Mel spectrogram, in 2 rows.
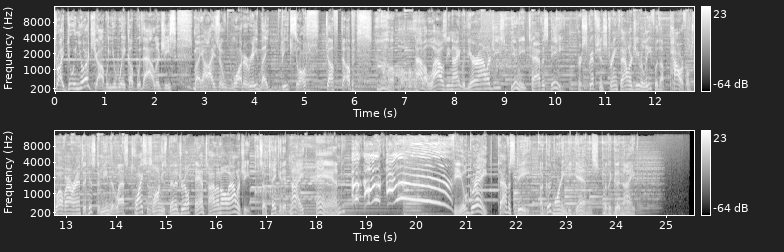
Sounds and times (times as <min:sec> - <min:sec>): Speech: 0:00.0 - 0:18.6, 0:20.8 - 0:24.4
Music: 0:00.0 - 0:25.0.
